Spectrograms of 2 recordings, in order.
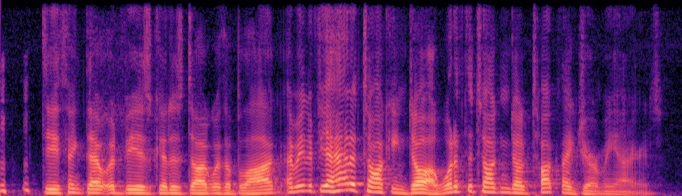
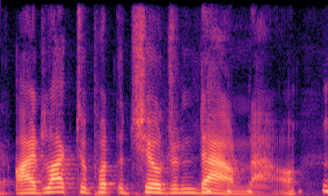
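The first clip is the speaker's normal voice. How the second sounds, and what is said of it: Imitates another person's voice. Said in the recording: “I'm doing my Jeremy Irons again... I do a Jeremy Irons imitation... I want to do a Jeremy Irons sitcom where it'd be like”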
